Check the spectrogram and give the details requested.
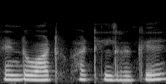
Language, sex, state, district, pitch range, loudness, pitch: Tamil, female, Tamil Nadu, Kanyakumari, 205-225 Hz, -17 LUFS, 215 Hz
